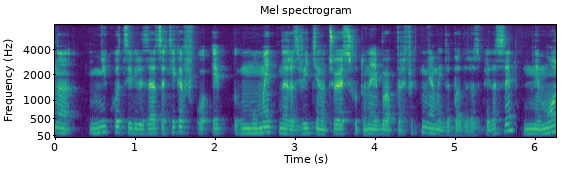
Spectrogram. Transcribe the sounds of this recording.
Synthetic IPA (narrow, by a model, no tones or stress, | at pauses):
nɐnikʊjət̪sivilizat̪sijəfnʲikəkfoɛmomɛnt̪nɐɾɐzvit̪iɛnɐt͡ʃovɛst̪vot̪onɛɛbilˠapɛɾfɛk̚t̪nəɲʲamɐid̪ɐbɤd̪ɛɾɐzbiɾəsɛnɛmɔʒ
